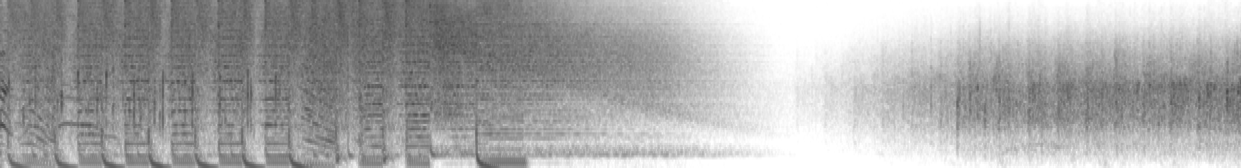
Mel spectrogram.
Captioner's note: applause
